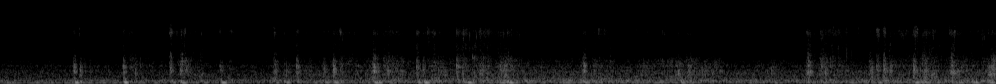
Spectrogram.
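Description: Footsteps scuff across a hard floor.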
